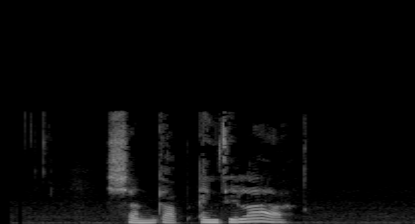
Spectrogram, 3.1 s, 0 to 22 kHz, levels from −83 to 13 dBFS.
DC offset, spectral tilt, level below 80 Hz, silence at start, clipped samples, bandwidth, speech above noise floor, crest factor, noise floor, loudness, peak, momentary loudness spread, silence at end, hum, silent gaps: under 0.1%; -3.5 dB/octave; -78 dBFS; 0.8 s; under 0.1%; 11.5 kHz; 35 dB; 16 dB; -62 dBFS; -28 LUFS; -16 dBFS; 7 LU; 0.95 s; none; none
